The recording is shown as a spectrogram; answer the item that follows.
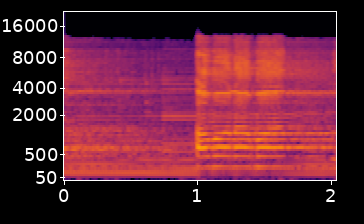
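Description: Live Turkish folk music in a short instrumental gap between sung lines, with bağlama accompaniment. A low tone is held steadily, then a new sustained note with a bright, even tone enters sharply about a second in.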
